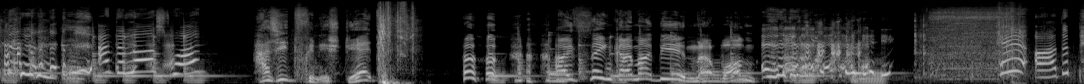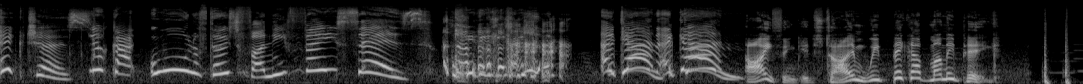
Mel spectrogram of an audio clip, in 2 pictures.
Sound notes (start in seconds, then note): 0.0 all laughing; 3.8 camera clicks; 9.2 whirring; 15.1 children laughing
